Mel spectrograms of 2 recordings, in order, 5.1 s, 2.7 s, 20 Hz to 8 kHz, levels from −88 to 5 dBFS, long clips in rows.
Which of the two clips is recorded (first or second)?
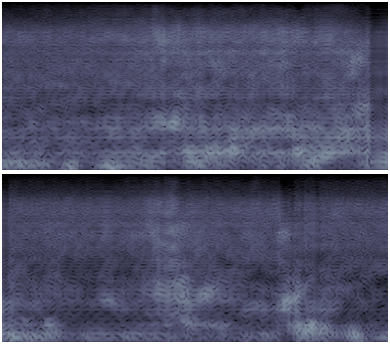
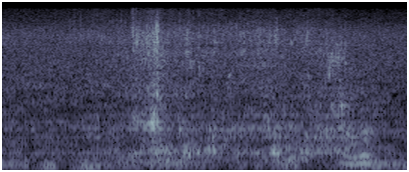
second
